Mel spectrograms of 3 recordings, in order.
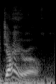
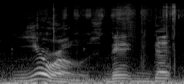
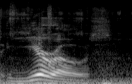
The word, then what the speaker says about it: gyros: I would say gyro. But little did I know, after hearing the radio station a few days ago, I noticed that they say Euros, that the G is silent.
